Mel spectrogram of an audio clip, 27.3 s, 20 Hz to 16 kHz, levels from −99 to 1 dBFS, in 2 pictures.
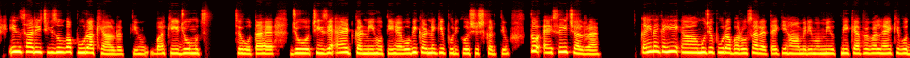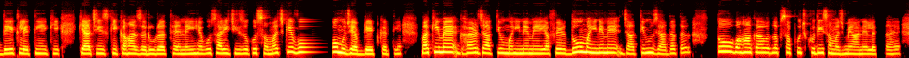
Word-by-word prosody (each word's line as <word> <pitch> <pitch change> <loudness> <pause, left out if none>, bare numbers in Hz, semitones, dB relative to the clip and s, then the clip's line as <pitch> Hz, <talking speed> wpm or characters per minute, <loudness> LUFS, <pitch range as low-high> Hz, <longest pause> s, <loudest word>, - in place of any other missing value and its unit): इन 320 +1 +6
सारी 300 -1 +3
चीज़ों 285 0 +1
का 305 - +4
पूरा 270 0 +4
ख्याल 210 -4 -2
रखती 205 +1 -9
हूँ, 210 +4 -8
बाकी 235 +1 -2
जो 245 +3 +1
मुझसे 240 +1 -6
होता 225 -1 -2
है, 225 -1 +1 0.3
जो 240 +2 +2
चीजें 250 0 +2
एड 275 -1 +1
करनी 230 -3 +1
होती 230 -1 -2
हैं, 225 -1 0
वो 230 +1 +1
भी 280 - +4
करने 255 -1 +3
की 260 +1 -1
पूरी 245 -2 -4
कोशिश 235 -2 -1
करती 220 -2 -7
हूँ, 225 - -9 0.3
तो 355 -1 +4
ऐसे 270 +3 -1
ही 310 - +5
चल 230 -3 0
रहा 205 0 -2
है। 200 - -4 0.6
कहीं 295 +3 +4
न 335 - +4
कहीं 320 +1 +4
अ, 275 -1 +2
मुझे 280 +1 +4
पूरा 275 -1 +3
भरोसा 245 +1 -1
रहता 225 -2 -3
है 230 - -2
कि 245 +3 -6
हाँ, 230 -2 -2
मेरी 225 0 -3
मम्मी 230 0 -1
उतनी 240 +2 -2
कैपेबल 240 0 -1
हैं 230 +1 +1
कि 255 - -3
वो 240 0 -1
देख 230 +3 -1
लेती 230 0 -1
हैं 230 -1 -3
कि 225 -1 -6 0.3
क्या 230 -3 +6
चीज़ 230 -1 -4
की 235 - -1
कहाँ 230 0 +1
ज़रूरत 215 +1 -2
है, 215 -1 -2
नहीं 220 +2 -1
है, 225 - -2
वो 235 +2 -3
सारी 240 -2 -1
चीज़ों 225 +1 -5
को 250 - -2
समझ 235 +4 -2
के 315 - +2
वो 295 +1 +3 0.5
मुझे 250 -4 +6
अपडेट 210 0 +1
करती 215 0 -7
हैं, 220 - -8 0.3
बाकी 270 +4 +4
मैं 295 -2 +5
घर 260 +4 0
जाती 250 0 -1
हूँ 255 - +2
महीने 235 0 +1
में 230 0 0
या 230 0 0
फिर 245 -2 +2
2 275 +8 +2
महीने 270 -3 +5
में 265 -1 +1
जाती 215 +2 -4
हूँ 270 +1 +4
ज्यादातर, 235 +4 -5 0.4
तो 335 -1 +3
वहाँ 285 0 +3
का 275 -1 +1
मतलब 270 0 -2
सब 270 - -2
कुछ 275 -2 -2
खुद 260 -1 -1
ही 265 - +3
समझ 225 -5 -3
में 220 0 -2
आने 210 0 -3
लगता 210 +1 -7
है, 220 +1 -9
240 Hz, 225 wpm, -20 LUFS, 225-270 Hz, 0.6 s, इन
